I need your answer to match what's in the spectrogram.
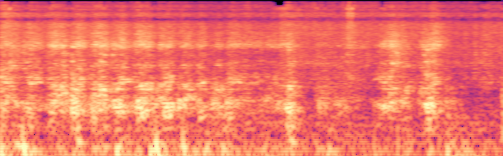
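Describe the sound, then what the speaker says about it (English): Gochujang pork is tossed and scraped around a hot pan, a steady close rasping scrape with soft sizzle continuing throughout. "I'm going to then toss, scraping the edges, everything here."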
